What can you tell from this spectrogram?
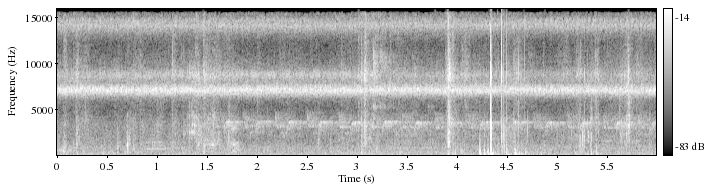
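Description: Steady high-pitched insect drone, with a hiker's footsteps on a muddy trail and two sharp knocks about four seconds in, the loudest sounds.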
